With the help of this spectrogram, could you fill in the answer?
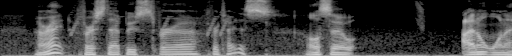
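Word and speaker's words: Tidus: I call him Titus because tide and his whole theme is water. Titus is how some people have pronounced it.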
